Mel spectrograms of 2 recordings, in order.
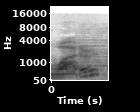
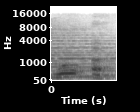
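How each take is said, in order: First: It is said in an American accent. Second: It is said in a British accent. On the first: "sepenuhnya bilang water kayak orang Amerika" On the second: "tapi dia hanya bilang water"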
